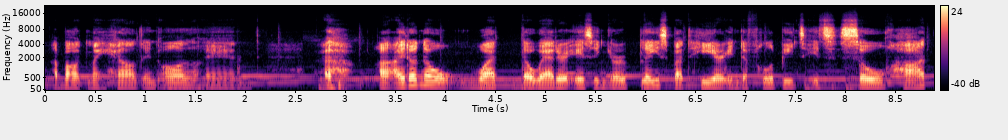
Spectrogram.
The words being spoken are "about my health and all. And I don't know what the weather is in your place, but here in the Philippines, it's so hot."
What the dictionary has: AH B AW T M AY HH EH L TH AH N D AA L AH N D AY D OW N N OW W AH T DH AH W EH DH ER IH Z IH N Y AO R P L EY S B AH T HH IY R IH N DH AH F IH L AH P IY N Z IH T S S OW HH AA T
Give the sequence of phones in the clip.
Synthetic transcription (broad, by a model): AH B AW T M AY HH EH L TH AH N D AA L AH N D AY D OW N N OW W AH T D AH W EH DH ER IH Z IH N Y AO R P L EY S B AH T HH IY R IH N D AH F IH L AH P IY N S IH T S S OW HH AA T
